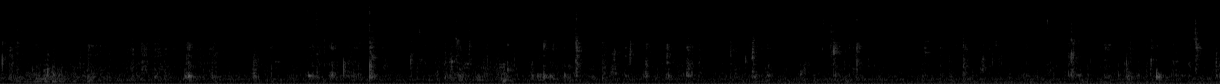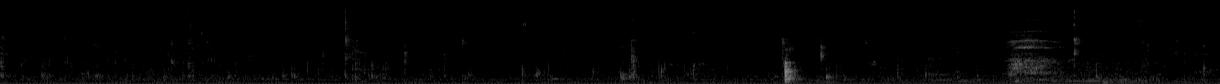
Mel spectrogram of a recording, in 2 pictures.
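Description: Faint chewing and soft mouth clicks of people eating shawarma wraps, with a sharper click about twenty seconds in and a short pitched sound near the end.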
